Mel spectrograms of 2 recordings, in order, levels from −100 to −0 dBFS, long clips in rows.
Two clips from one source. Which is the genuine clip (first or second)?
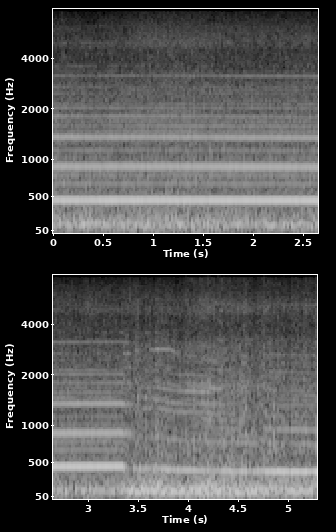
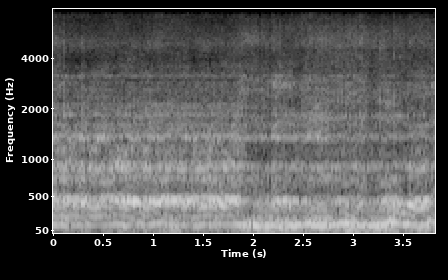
first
